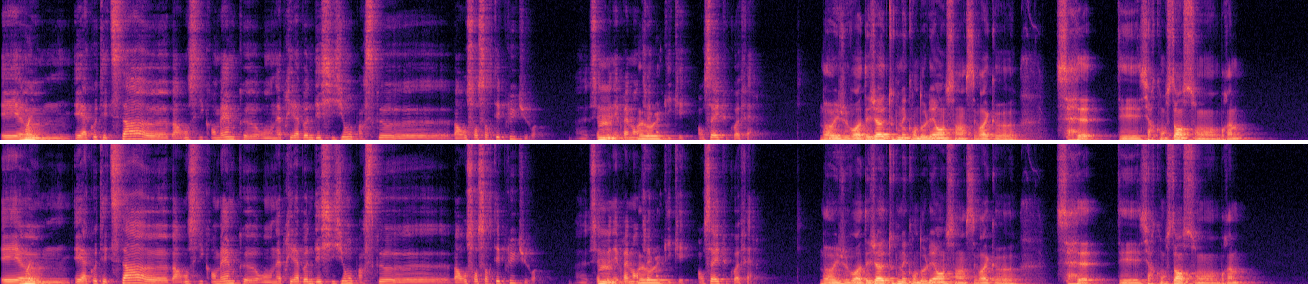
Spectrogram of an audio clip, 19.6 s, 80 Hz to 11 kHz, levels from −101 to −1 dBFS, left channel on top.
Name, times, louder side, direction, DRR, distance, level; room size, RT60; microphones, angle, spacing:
voice 1, 0.0-7.9 8.6-11.3, right 1 dB, 10° right, 9 dB, 0.4 m, -28 dB
voice 2, 9.5-9.9 12.3-15.5 15.9-16.3 16.8-18.5, left 1 dB, 15° left, 7 dB, 0.8 m, -20 dB
13.0 x 9.4 x 5.0 m, 0.73 s
head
